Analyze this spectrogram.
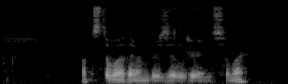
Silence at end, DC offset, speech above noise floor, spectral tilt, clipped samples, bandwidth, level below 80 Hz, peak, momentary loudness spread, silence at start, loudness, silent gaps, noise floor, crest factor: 0.4 s; under 0.1%; 36 dB; -5 dB/octave; under 0.1%; 16.5 kHz; -70 dBFS; -14 dBFS; 8 LU; 0.8 s; -33 LUFS; none; -68 dBFS; 20 dB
